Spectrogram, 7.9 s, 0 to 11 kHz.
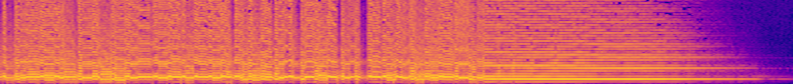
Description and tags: Sounds produced tapping with my finger nail on the strings of an electric guitar, with lots of distortion applied. Recording was done with an Edirol UA25 audio interface. This set of samples are tagged 'anger' because you can only produce this furious sound after sending a nearly new microphone by post to someone in France, then learning that the parcel was stolen somewhere, and that you've lost 200 Euros. As it happened to me!
(Ok, I'll write it in Spanish for the sake of Google: Esta serie de sonidos llevan la etiqueta 'ira' porque uno los produce cuando mandas un microfono por correo a Francia, roban el paquete por el camino y te das cuenta de que Correos no indemniza por el robo y has perdido 200 Euros. Como me ha pasado a mi)
guitar, strings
